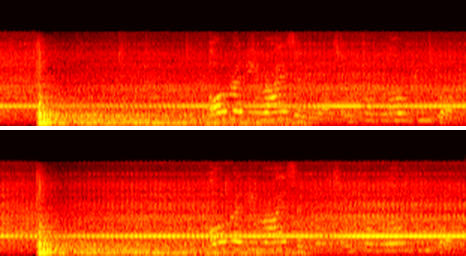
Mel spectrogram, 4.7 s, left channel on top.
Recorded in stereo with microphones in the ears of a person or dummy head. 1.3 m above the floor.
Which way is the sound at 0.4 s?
10° right (ahead or behind).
